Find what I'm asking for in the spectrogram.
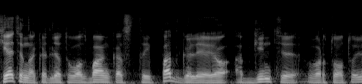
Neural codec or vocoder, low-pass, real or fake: none; 10.8 kHz; real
